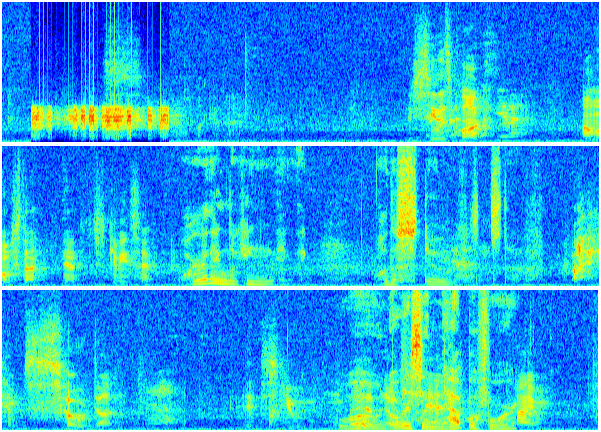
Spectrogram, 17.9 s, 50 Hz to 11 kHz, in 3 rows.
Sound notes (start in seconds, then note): 0.3 buzzing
